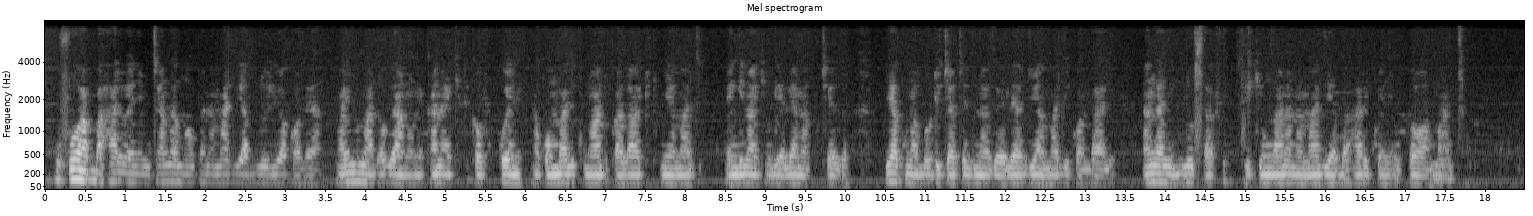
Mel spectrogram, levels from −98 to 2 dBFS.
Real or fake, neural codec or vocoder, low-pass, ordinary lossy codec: real; none; 7.2 kHz; MP3, 48 kbps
